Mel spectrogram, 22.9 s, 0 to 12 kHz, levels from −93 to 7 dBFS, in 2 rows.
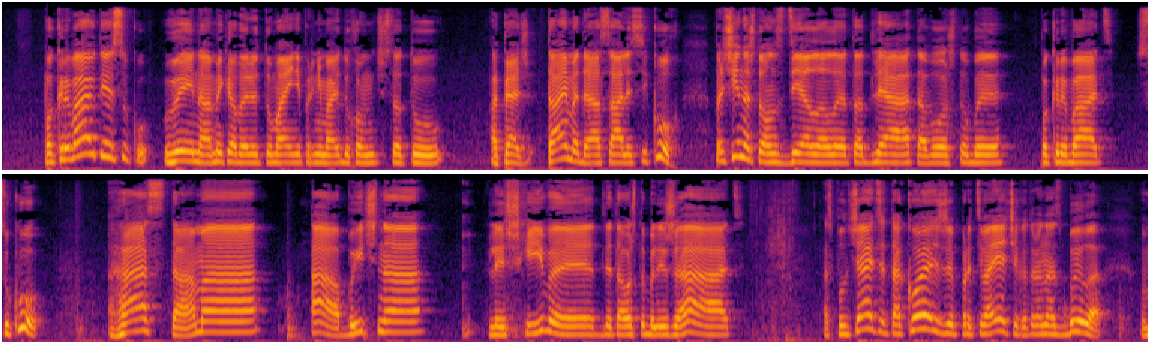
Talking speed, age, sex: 100 wpm, 20-39, male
